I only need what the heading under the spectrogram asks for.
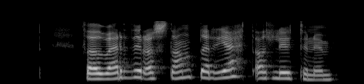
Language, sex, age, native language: Icelandic, female, 11, Icelandic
